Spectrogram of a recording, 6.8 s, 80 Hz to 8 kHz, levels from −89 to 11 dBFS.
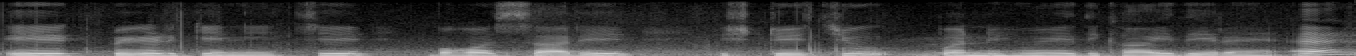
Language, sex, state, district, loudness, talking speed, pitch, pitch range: Hindi, female, Madhya Pradesh, Katni, -13 LUFS, 125 wpm, 215 Hz, 200-225 Hz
